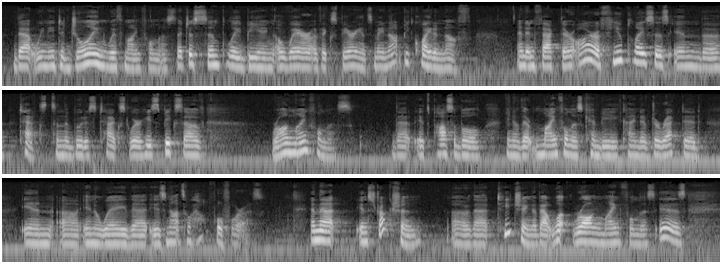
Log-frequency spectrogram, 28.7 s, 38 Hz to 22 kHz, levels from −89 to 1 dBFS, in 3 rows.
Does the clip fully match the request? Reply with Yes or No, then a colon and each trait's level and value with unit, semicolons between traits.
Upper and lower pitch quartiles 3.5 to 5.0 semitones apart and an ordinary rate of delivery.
No: average, 3.1 semitones; average, 160 wpm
